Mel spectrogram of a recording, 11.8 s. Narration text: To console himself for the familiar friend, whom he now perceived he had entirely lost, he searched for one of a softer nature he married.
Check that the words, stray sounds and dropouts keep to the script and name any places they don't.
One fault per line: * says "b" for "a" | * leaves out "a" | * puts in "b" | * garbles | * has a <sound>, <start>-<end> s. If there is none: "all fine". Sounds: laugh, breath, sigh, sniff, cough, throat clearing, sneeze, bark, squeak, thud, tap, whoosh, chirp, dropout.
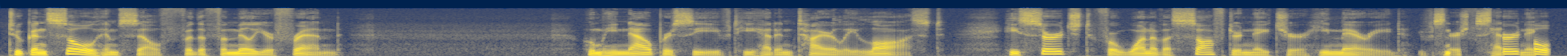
* garbles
